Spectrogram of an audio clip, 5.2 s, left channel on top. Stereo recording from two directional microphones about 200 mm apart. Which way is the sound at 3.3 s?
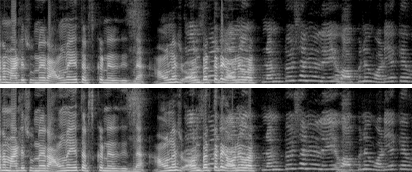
Centre (ahead or behind).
